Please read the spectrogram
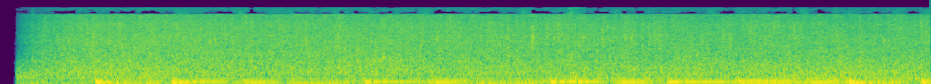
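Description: Steady rain falling, with low bass notes shifting in pitch underneath.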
